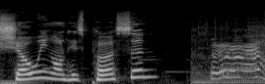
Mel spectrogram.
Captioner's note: god-awful reverb screams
